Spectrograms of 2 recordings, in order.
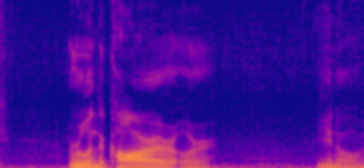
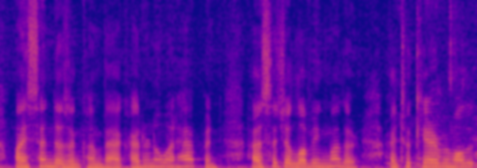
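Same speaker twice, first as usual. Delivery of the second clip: softer, mock-sorrowful mother; lamenting mother; 3 semitones higher, 6 dB quieter, faster than usual. Mother complaining to the imam, softer. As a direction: plead like a wronged mom. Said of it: "Then you'll come to me".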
